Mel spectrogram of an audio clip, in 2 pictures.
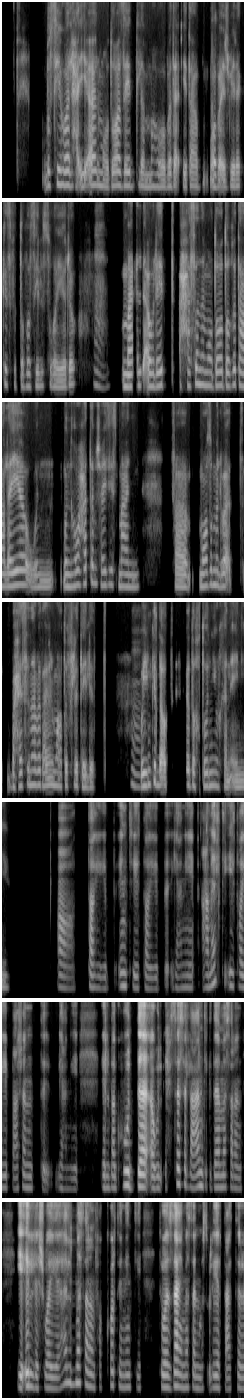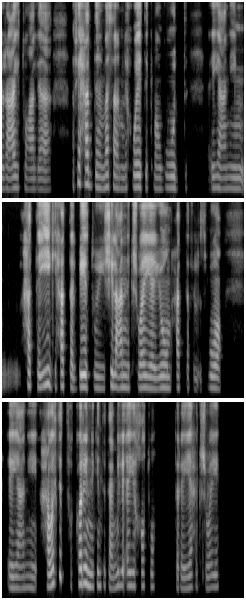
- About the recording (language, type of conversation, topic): Arabic, advice, تأثير رعاية أحد الوالدين المسنين على الحياة الشخصية والمهنية
- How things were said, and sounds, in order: tapping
